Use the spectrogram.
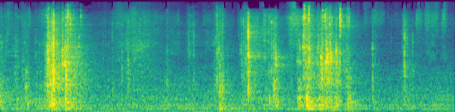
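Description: Scissors snip through paper for scrapbooking in a few separate crisp cuts and rustles, close and fairly quiet, with short pauses between strokes and no speech.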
